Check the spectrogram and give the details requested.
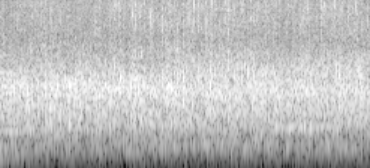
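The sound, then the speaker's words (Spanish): Sustained crowd applause given for the Lord fills the whole stretch, a dense steady roar of many hands clapping at an even, fairly loud level with no talking on top. “Alguien le puede dar fuerte ese aplauso al Señor.”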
